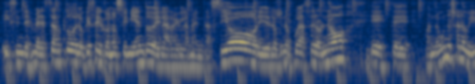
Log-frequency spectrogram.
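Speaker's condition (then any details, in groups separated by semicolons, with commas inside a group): No condition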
